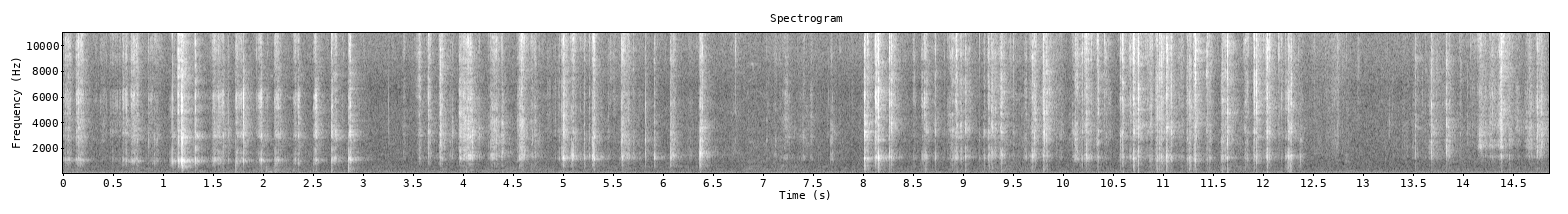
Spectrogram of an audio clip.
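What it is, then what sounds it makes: Halved coconut with white flesh. Fingernails tap and scratch the white flesh lining the hollow shell of a halved coconut. Quiet, dense, dry ticks and scratchy bursts with bright edges come in irregular clusters over a steady low hum. Each sound stops almost at once with no ring.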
